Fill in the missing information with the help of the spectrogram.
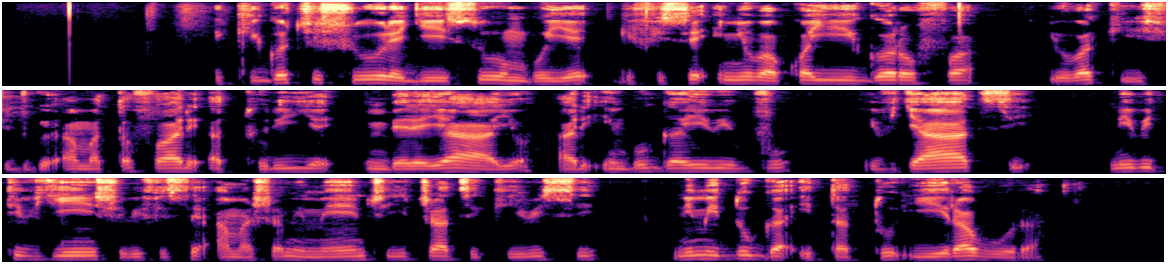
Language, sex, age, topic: Rundi, male, 36-49, education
